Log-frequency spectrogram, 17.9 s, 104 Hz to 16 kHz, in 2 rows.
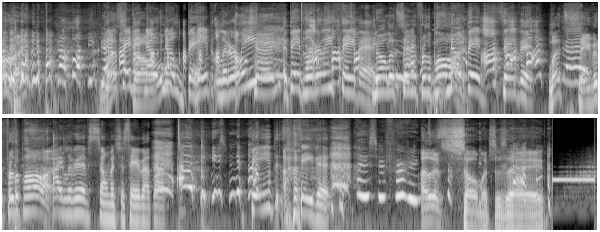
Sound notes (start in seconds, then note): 1.4 laughs; 17.2 beep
